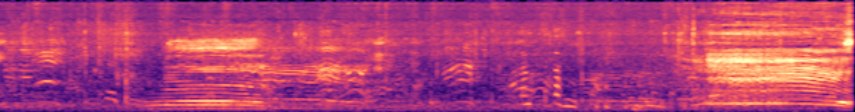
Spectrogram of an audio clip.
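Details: Bulls during karapan sapi racing practice at Asemanis field in Pamekasan, overlapping drawn-out moos rising and falling in pitch, a long loud bellow closing the recording, with voices and clatter behind.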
